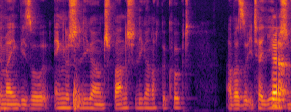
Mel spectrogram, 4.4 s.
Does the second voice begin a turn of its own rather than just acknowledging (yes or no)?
no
